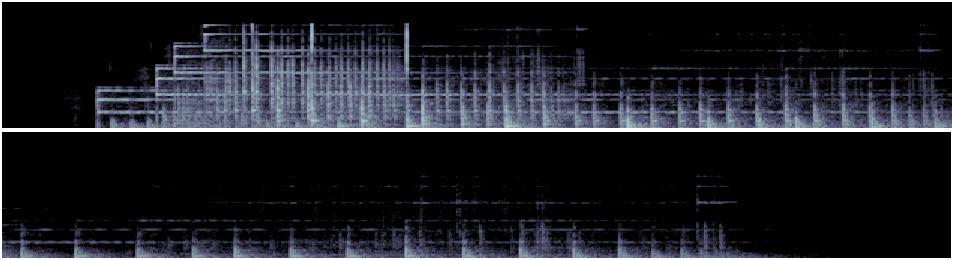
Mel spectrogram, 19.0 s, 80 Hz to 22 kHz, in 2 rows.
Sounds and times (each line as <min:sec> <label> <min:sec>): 0:01.0 Wind chimes 0:09.0
0:01.0 creaking wood 0:16.8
